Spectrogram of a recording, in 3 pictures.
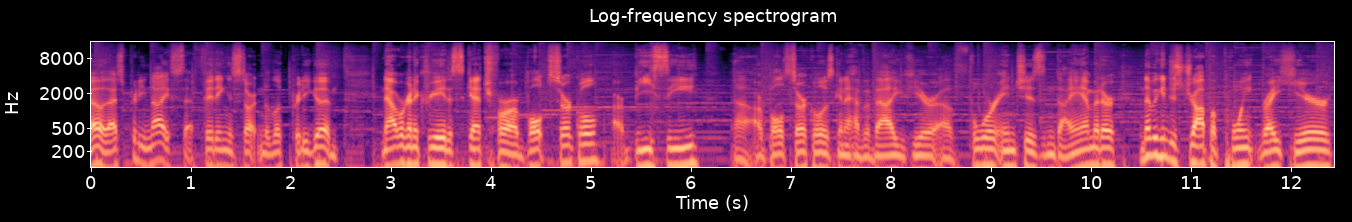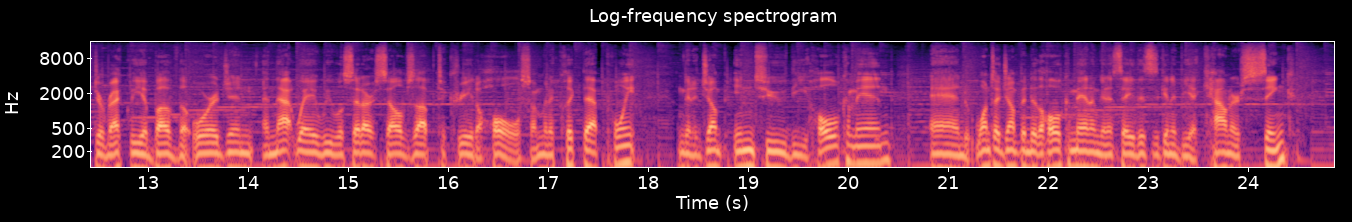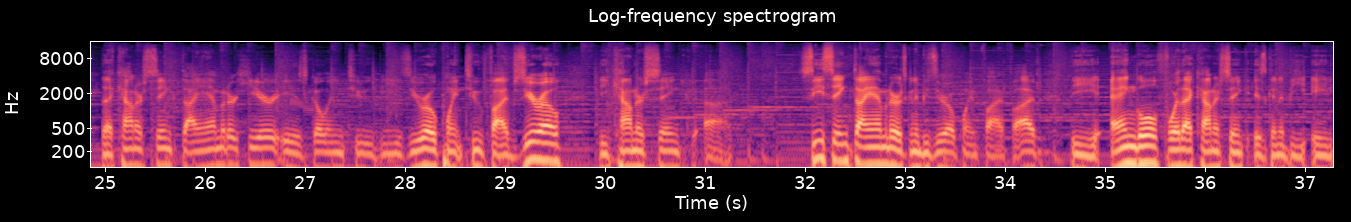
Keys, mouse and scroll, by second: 2.9 click, 3.1 s, 3.8 click, 4.7 s, 5.9 click, 7.0 click, 7.9 click, 9.4 scroll up 1, 9.7 scroll, 13.0 click, 15.5 click, 17.0 click, 18.6 click, 19.9 e, 21.0 click, 23.1 click, 24.5 click, 28.7 Tab, 29.0 Tab, 29.4 Tab, 30.0 Tab, 32.9 Tab, 34.6 Tab.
